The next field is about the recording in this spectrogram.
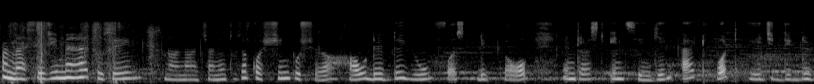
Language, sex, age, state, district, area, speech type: Dogri, female, 18-30, Jammu and Kashmir, Kathua, rural, spontaneous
